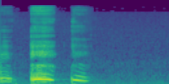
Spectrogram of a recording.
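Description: A woman clearing her throat with a voiced cough about half a second in, followed by a shorter falling grunt about a second in.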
